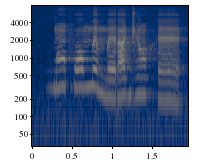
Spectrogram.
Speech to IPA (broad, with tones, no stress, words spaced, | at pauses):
ɡ͡bɔ̃˦fɔ˦mɛ˦˨ mɛ˨ɾa˨˦d͡ʒɔ̃˧ hɛ˨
